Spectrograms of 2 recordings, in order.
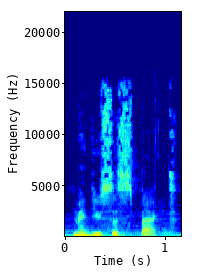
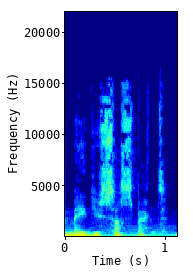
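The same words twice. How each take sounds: First: The stress is on the second syllable of suspect. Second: The stress is on the first syllable of suspect. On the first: It means to doubt someone. The speaker calls it right. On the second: It sounds like the noun, a person suspected. The speaker calls it wrong.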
